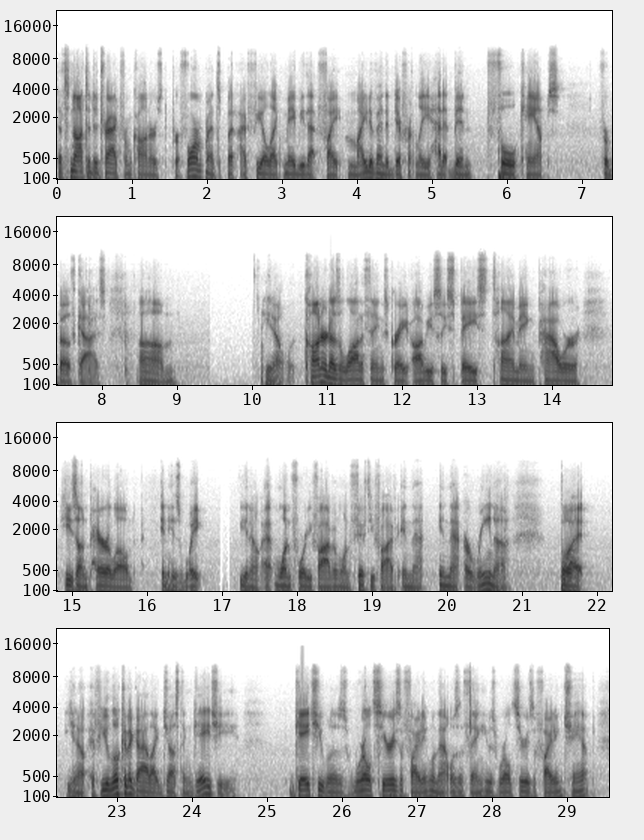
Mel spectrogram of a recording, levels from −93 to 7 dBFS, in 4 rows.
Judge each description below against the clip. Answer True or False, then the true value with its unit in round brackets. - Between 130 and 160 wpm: False (175 wpm)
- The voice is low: True (85 Hz)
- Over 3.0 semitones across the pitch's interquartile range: False (2.6 semitones)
